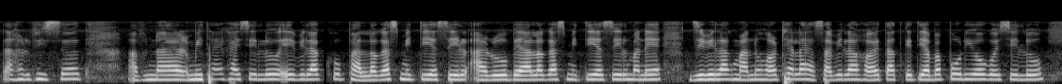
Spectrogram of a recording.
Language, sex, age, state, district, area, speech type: Assamese, female, 30-45, Assam, Nalbari, rural, spontaneous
